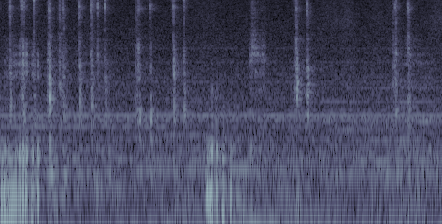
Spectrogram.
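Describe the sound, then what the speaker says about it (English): Fingers type on a computer keyboard in a quiet room, a quick, uneven run of soft keystroke clicks with short pauses between bursts. "be sure to hit enter after you're done typing"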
